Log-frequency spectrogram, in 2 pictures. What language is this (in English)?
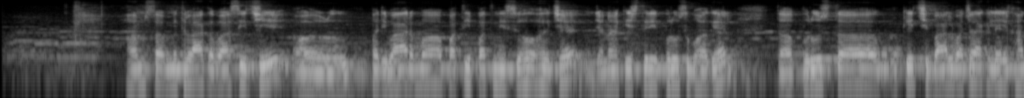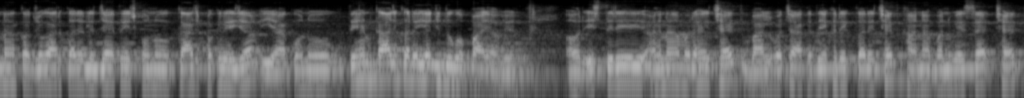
Maithili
